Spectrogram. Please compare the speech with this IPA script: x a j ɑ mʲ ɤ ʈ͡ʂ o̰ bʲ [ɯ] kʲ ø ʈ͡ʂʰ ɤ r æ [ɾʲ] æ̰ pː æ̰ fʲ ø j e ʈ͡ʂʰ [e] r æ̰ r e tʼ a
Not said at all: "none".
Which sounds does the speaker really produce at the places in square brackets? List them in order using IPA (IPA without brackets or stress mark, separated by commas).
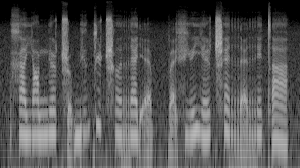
ɤ, ɾʲ, ɛ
